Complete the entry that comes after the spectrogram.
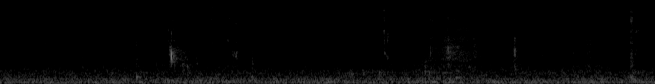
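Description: Faint, close-miked eating: a person chewing a spicy chicken sandwich with bacon, with scattered wet mouth clicks, the sharpest a little under two seconds in. About four seconds in he takes another bite into the sandwich and chews it.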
